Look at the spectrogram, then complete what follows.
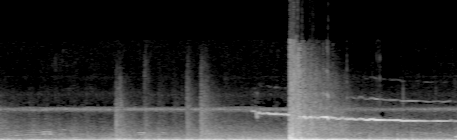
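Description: Background music with fireworks bursting: a loud boom about three seconds in, with fainter bangs before it.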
